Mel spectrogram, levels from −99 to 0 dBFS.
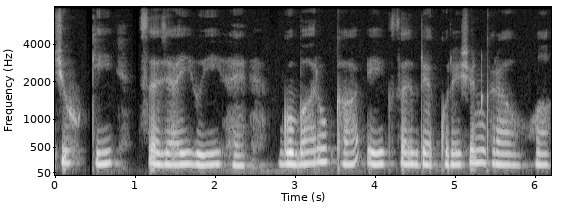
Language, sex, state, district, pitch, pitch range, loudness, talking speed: Hindi, female, Rajasthan, Jaipur, 200 Hz, 195-205 Hz, -19 LUFS, 125 wpm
